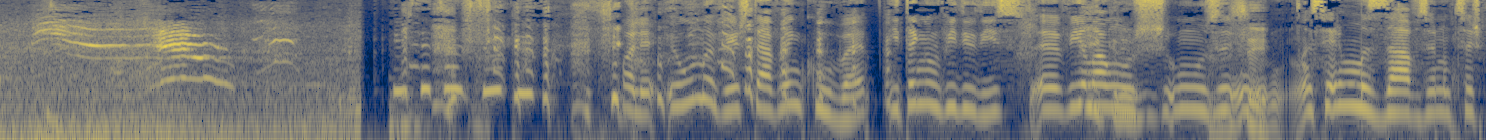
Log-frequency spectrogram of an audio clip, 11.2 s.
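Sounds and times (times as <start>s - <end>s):
cat meowing in response to a person imitating a meow: 0.2s - 1.8s
laughter: 2.9s - 8.6s
speech: 3.4s - 11.1s.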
